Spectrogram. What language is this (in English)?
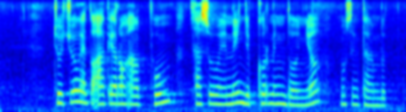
Javanese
